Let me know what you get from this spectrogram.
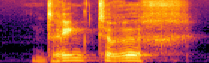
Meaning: inflection of terugdringen: 1. second/third-person singular present indicative 2. plural imperative
- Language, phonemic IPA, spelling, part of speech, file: Dutch, /ˈdrɪŋt t(ə)ˈrʏx/, dringt terug, verb, Nl-dringt terug.ogg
